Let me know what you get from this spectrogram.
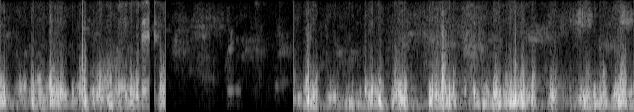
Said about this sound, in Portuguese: Entendi, é porque eu não consegui entender, porque tá um vento, tá ventando aí, pelo que eu tô vendo, você deve estar dirigindo, né? Eu não consigo entender.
